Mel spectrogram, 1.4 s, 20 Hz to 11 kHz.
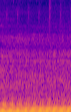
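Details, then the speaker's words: Suzuki GSX-R 600 sport bike after valve adjustment, idling evenly with a faint, quick light ticking over the exhaust beat; clicking only at idle and off throttle, owner suspects a vacuum system issue rather than valve train. "Okay, so basically it's not it's only doing the clicking"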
